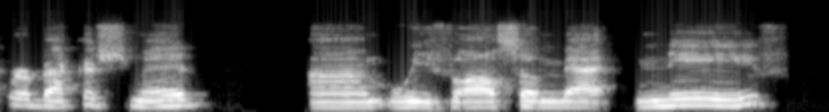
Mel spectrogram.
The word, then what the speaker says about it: Niamh: We've also met Niamh, and her first name is not spelled anything like it's pronounced.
